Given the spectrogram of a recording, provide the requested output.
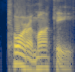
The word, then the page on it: tauromachy: American English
